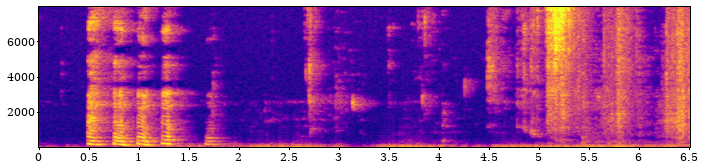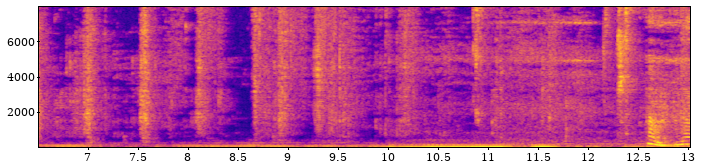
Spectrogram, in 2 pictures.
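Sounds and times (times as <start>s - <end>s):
chip crunching while chewing: 3.8s - 12.6s.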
